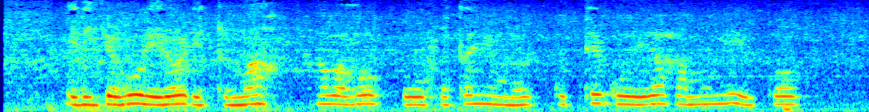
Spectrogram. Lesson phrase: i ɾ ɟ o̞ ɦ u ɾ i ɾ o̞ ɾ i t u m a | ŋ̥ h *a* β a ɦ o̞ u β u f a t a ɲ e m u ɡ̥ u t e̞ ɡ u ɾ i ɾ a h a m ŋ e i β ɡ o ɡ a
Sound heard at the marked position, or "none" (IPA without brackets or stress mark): a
